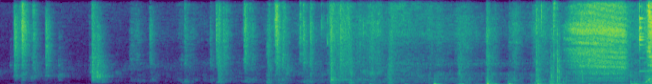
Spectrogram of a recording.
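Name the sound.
door being opened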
